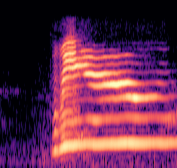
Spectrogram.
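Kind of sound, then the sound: animal, cat meowing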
